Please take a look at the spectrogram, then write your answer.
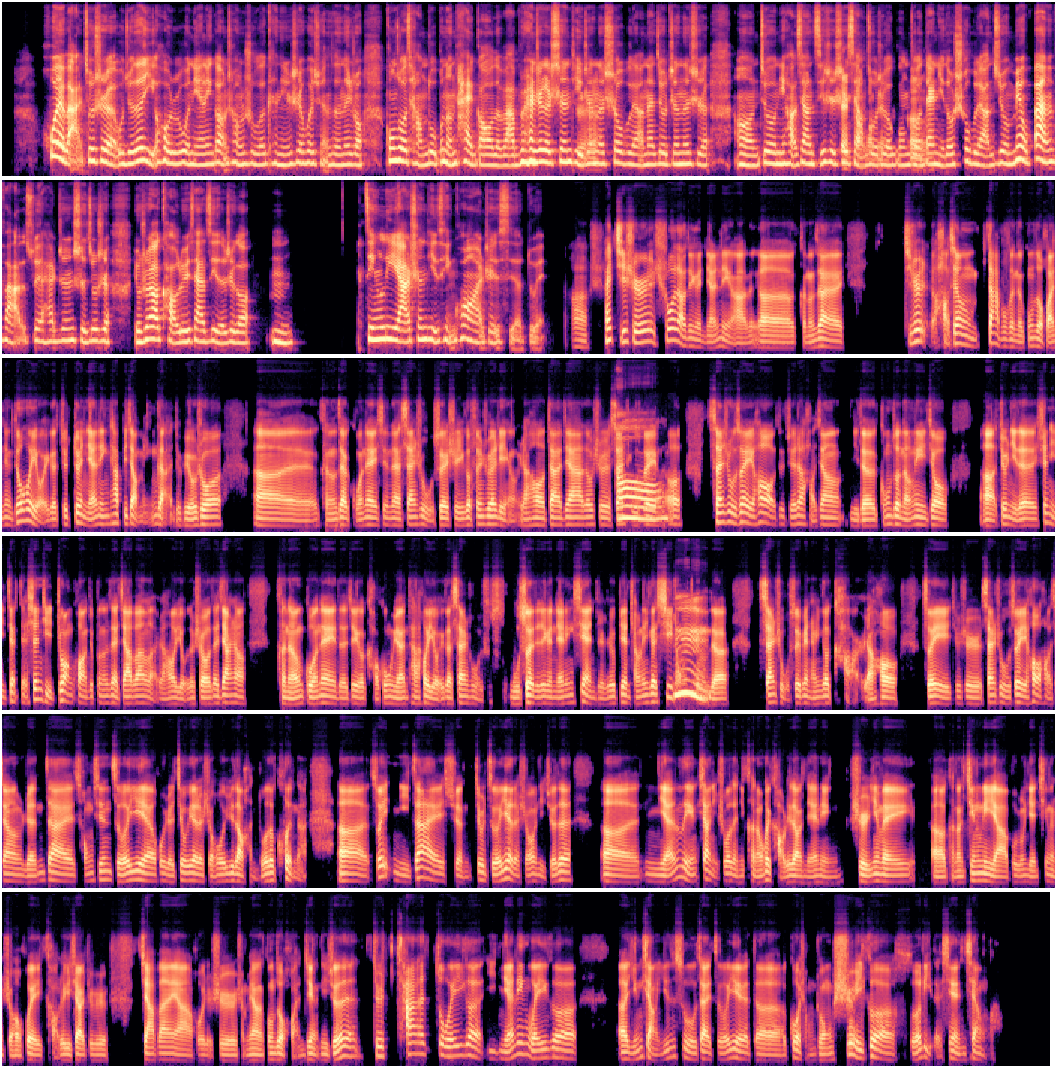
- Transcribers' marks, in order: laughing while speaking: "不然"; swallow; other background noise
- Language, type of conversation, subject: Chinese, podcast, 当爱情与事业发生冲突时，你会如何取舍？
